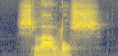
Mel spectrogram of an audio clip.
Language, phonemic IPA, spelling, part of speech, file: Dutch, /ˈsla ˈlɔs/, sla los, verb, Nl-sla los.ogg
- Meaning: inflection of losslaan: 1. first-person singular present indicative 2. second-person singular present indicative 3. imperative 4. singular present subjunctive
